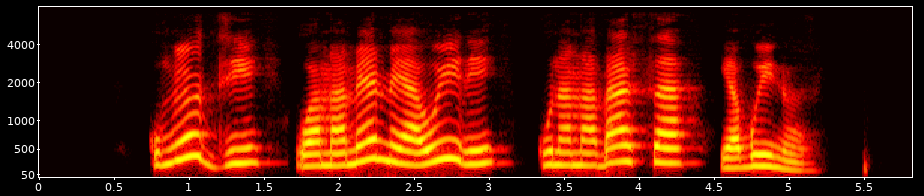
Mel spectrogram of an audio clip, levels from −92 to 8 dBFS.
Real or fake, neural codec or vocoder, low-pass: fake; autoencoder, 48 kHz, 32 numbers a frame, DAC-VAE, trained on Japanese speech; 7.2 kHz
